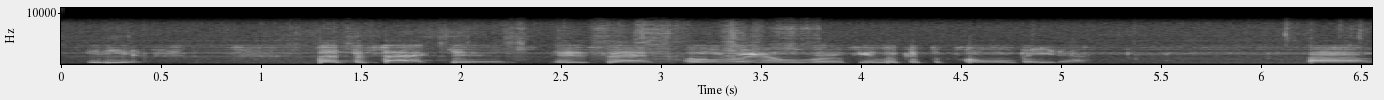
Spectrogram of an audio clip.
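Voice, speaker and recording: An American man giving blunt, emphatic, argumentative political commentary as a guest on a talk radio show. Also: medium pitch. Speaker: guest commentator discussing an article they wrote. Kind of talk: opinionated political radio discussion. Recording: dull lo-fi radio audio, faint hum.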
